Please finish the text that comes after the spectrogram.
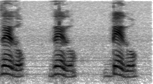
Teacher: por estar al lado de dos vocales no hay no puede ocurrir un cierre completo y entonces se se le llama aplicativa o aproximando este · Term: fricativa o aproximante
